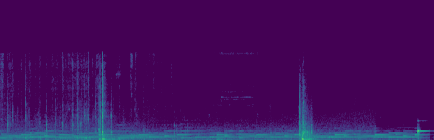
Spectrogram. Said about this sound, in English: She unlocks her front door.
